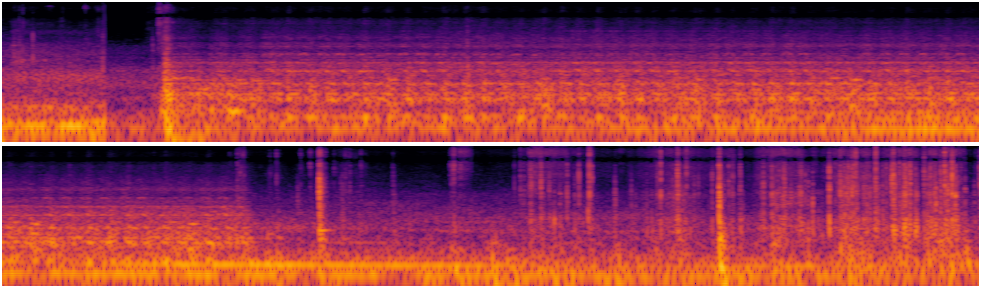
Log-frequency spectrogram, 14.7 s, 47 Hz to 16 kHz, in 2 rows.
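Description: A 1971 Century Resorter boat engine cranks and fires up on a chilly morning, a steady low mechanical drone running throughout, loud and close, with a brief catch near the start and some clatter and key-like jingles toward the end.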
